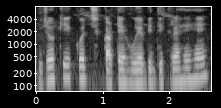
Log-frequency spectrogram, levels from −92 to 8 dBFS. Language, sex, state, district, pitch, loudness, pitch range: Hindi, male, West Bengal, Alipurduar, 135 Hz, -20 LUFS, 120-150 Hz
